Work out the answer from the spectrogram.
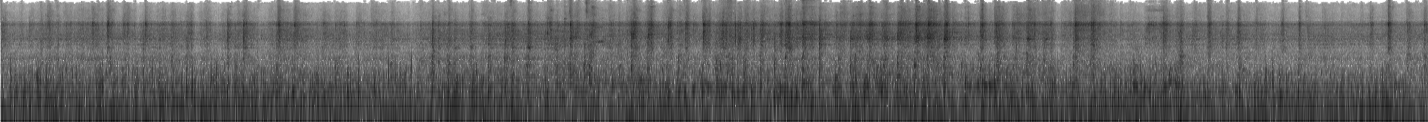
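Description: Passenger express train running along the track, heard at an open coach door: a steady rolling rumble with the frequent clickety-clack of wheels over rail joints and a constant rush of air.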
